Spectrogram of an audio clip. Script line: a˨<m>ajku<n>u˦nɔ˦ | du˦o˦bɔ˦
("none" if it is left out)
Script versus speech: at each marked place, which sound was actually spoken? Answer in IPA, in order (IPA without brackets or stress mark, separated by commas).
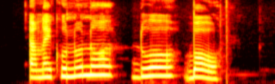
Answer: n, n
